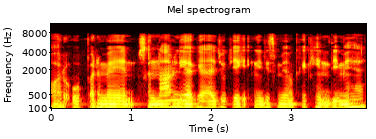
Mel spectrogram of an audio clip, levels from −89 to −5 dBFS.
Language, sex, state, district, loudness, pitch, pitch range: Hindi, male, Punjab, Pathankot, -20 LUFS, 95 Hz, 95-100 Hz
